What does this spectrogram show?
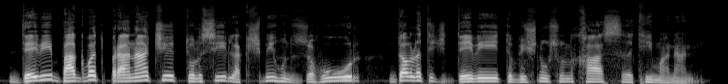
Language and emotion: Kashmiri, neutral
